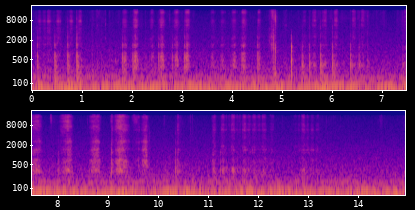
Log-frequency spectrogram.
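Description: A wooden graphite pencil draws strokes across a flat sheet of drawing paper, making quiet, bright, scratchy rasps in short bursts and longer sweeps. A steady low hum sits underneath throughout.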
